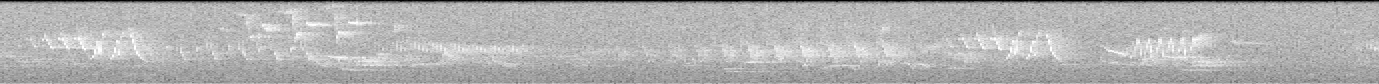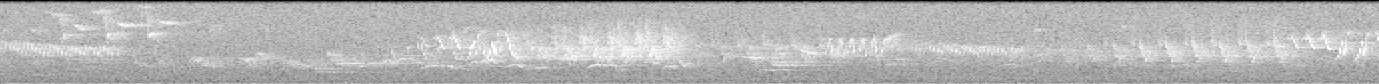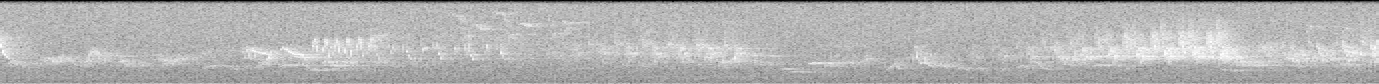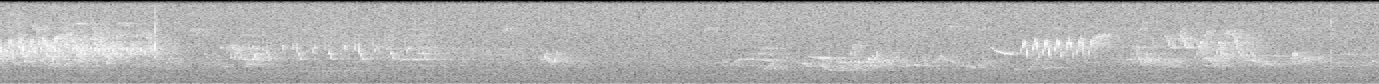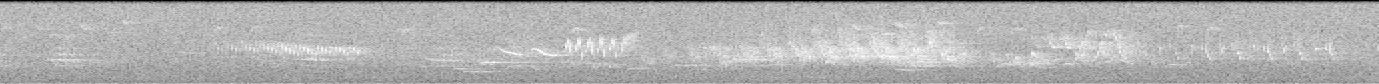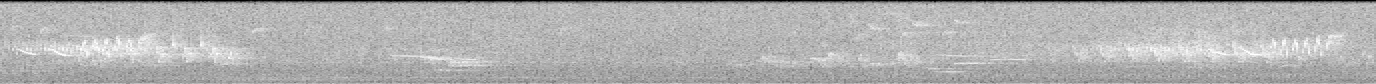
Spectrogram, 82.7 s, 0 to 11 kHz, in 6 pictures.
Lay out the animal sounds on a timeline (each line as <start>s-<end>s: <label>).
0.0s-1.9s: Chestnut-sided Warbler (Setophaga pensylvanica)
1.4s-3.3s: Ovenbird (Seiurus aurocapilla)
2.1s-3.8s: Blackburnian Warbler (Setophaga fusca)
3.1s-5.3s: Scarlet Tanager (Piranga olivacea)
3.1s-4.2s: Wood Thrush (Hylocichla mustelina)
3.6s-5.4s: Pine Warbler (Setophaga pinus)
5.9s-9.2s: Ovenbird (Seiurus aurocapilla)
7.0s-9.9s: Rose-breasted Grosbeak (Pheucticus ludovicianus)
9.2s-10.9s: Chestnut-sided Warbler (Setophaga pensylvanica)
10.7s-12.4s: Black-throated Blue Warbler (Setophaga caerulescens)
11.6s-12.5s: Wood Thrush (Hylocichla mustelina)
13.5s-15.2s: Pine Warbler (Setophaga pinus)
13.7s-15.7s: Blackburnian Warbler (Setophaga fusca)
15.2s-17.6s: Scarlet Tanager (Piranga olivacea)
16.4s-17.7s: Wood Thrush (Hylocichla mustelina)
17.3s-20.9s: Rose-breasted Grosbeak (Pheucticus ludovicianus)
17.8s-19.2s: Chestnut-sided Warbler (Setophaga pensylvanica)
18.3s-22.1s: Ovenbird (Seiurus aurocapilla)
21.1s-22.5s: Wood Thrush (Hylocichla mustelina)
21.5s-23.0s: Black-throated Blue Warbler (Setophaga caerulescens)
22.5s-24.2s: Pine Warbler (Setophaga pinus)
24.2s-26.8s: Ovenbird (Seiurus aurocapilla)
26.5s-27.9s: Chestnut-sided Warbler (Setophaga pensylvanica)
27.4s-29.6s: Scarlet Tanager (Piranga olivacea)
29.4s-31.4s: Rose-breasted Grosbeak (Pheucticus ludovicianus)
29.9s-31.5s: Black-throated Blue Warbler (Setophaga caerulescens)
30.7s-32.8s: Ovenbird (Seiurus aurocapilla)
31.8s-33.4s: Blackburnian Warbler (Setophaga fusca)
33.1s-35.3s: Ovenbird (Seiurus aurocapilla)
35.2s-36.2s: Wood Thrush (Hylocichla mustelina)
35.8s-39.1s: Rose-breasted Grosbeak (Pheucticus ludovicianus)
36.6s-50.3s: Red-eyed Vireo (Vireo olivaceus)
37.8s-43.0s: Ovenbird (Seiurus aurocapilla)
40.7s-42.3s: Black-throated Blue Warbler (Setophaga caerulescens)
41.0s-42.7s: Blackburnian Warbler (Setophaga fusca)
41.2s-43.2s: Pine Warbler (Setophaga pinus)
43.5s-45.8s: Ovenbird (Seiurus aurocapilla)
45.1s-46.0s: Blue Jay (Cyanocitta cristata)
48.6s-49.4s: Blue Jay (Cyanocitta cristata)
49.2s-52.0s: Rose-breasted Grosbeak (Pheucticus ludovicianus)
50.9s-52.6s: Black-throated Blue Warbler (Setophaga caerulescens)
52.6s-54.8s: Scarlet Tanager (Piranga olivacea)
52.6s-54.0s: Chestnut-sided Warbler (Setophaga pensylvanica)
55.5s-56.3s: Blue Jay (Cyanocitta cristata)
56.9s-58.9s: Pine Warbler (Setophaga pinus)
58.0s-58.7s: Blue Jay (Cyanocitta cristata)
59.3s-59.9s: Blue Jay (Cyanocitta cristata)
59.6s-60.3s: Wood Thrush (Hylocichla mustelina)
59.9s-61.7s: Black-throated Blue Warbler (Setophaga caerulescens)
60.6s-63.1s: Rose-breasted Grosbeak (Pheucticus ludovicianus)
61.7s-65.0s: Ovenbird (Seiurus aurocapilla)
63.2s-64.8s: Blackburnian Warbler (Setophaga fusca)
63.9s-65.0s: Wood Thrush (Hylocichla mustelina)
64.8s-67.0s: Rose-breasted Grosbeak (Pheucticus ludovicianus)
65.4s-66.5s: Chestnut-sided Warbler (Setophaga pensylvanica)
66.5s-68.5s: Ovenbird (Seiurus aurocapilla)
68.8s-70.3s: Pine Warbler (Setophaga pinus)
68.9s-70.6s: Black-throated Blue Warbler (Setophaga caerulescens)
69.9s-71.4s: Ovenbird (Seiurus aurocapilla)
72.8s-73.5s: Blue Jay (Cyanocitta cristata)
73.0s-74.1s: Wood Thrush (Hylocichla mustelina)
76.1s-78.3s: Scarlet Tanager (Piranga olivacea)
77.0s-78.8s: Blackburnian Warbler (Setophaga fusca)
78.0s-78.8s: Wood Thrush (Hylocichla mustelina)
78.4s-79.4s: Black-capped Chickadee (Poecile atricapillus)
79.4s-81.4s: Ovenbird (Seiurus aurocapilla)
79.6s-81.2s: Pine Warbler (Setophaga pinus)
80.9s-82.4s: Black-throated Blue Warbler (Setophaga caerulescens)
